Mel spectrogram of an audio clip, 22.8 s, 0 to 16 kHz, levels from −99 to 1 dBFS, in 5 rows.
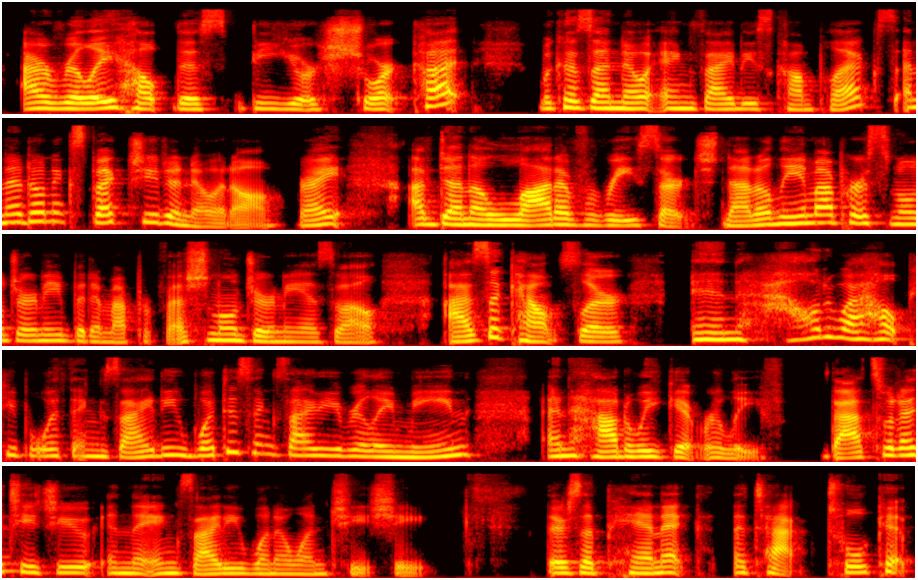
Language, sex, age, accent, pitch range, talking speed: English, female, 20-39, American, 165-220 Hz, 210 wpm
